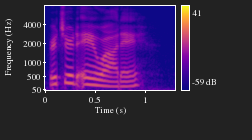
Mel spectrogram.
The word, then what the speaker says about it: Richard Ayoade: Okay, Richard Ayoade.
